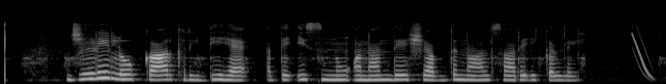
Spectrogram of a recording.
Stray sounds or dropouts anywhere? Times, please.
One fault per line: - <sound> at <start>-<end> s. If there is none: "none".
- chirp at 6.3-6.6 s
